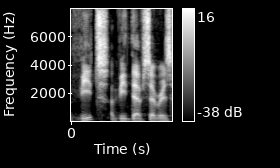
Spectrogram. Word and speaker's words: Vite: There's other ones like Vite. A Vite dev server is 5173. And yes, you pronounce it Vite, not Vite. Vite is French.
